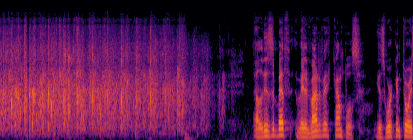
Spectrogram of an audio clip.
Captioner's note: applause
